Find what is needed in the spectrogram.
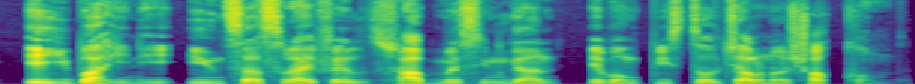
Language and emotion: Bengali, neutral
